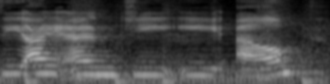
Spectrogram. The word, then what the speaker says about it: Cingel: I think his last name is pronounced Cingel. It's Cingel. I'm currently taking that class and absolutely love it.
